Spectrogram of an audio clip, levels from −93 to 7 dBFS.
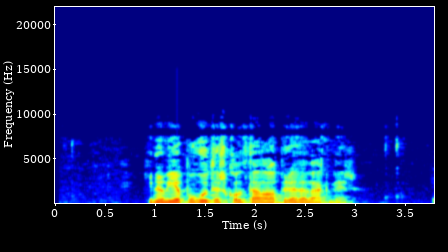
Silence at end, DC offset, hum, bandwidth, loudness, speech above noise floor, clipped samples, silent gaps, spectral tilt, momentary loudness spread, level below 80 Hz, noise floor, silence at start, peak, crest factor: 0.9 s; under 0.1%; none; 7.8 kHz; -18 LUFS; 52 dB; under 0.1%; none; -6 dB/octave; 15 LU; -58 dBFS; -70 dBFS; 0.95 s; 0 dBFS; 20 dB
